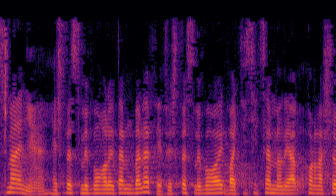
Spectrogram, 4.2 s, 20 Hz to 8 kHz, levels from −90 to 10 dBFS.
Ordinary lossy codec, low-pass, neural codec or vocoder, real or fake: MP3, 32 kbps; 7.2 kHz; autoencoder, 22.05 kHz, a latent of 192 numbers a frame, VITS, trained on one speaker; fake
